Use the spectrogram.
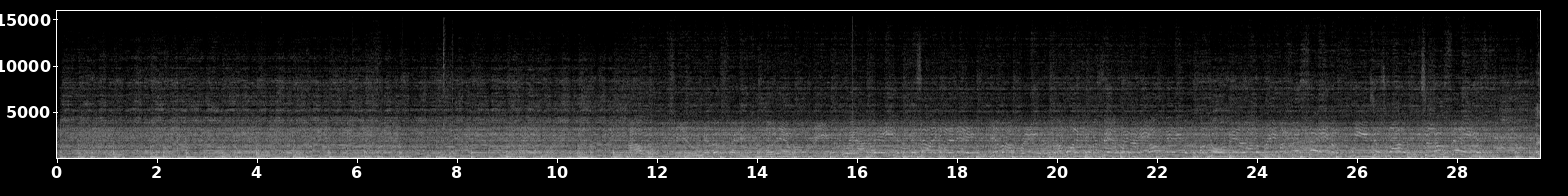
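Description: A loud, gritty rock track with distorted guitars and pounding drums driving straight ahead, raw shouted vocals cutting through the dense, unrelenting wall of sound for the whole stretch.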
